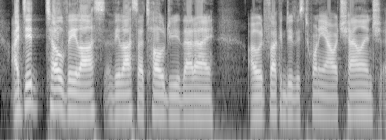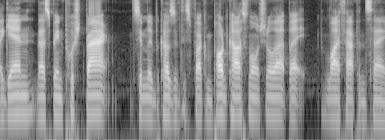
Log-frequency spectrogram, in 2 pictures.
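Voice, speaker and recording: A man with an Australian accent at medium pitch, fairly quick, with fairly even intonation. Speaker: YouTuber and podcast host. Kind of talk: live stream Q&A. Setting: live stream. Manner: casual, hesitant with fillers.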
